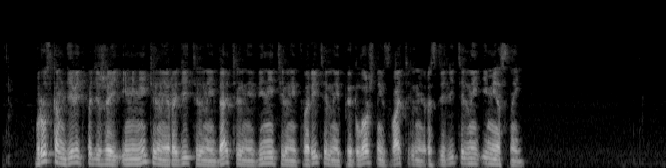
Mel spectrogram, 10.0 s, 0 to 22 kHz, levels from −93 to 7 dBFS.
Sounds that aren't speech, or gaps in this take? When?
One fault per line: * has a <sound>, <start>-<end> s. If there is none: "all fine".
all fine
